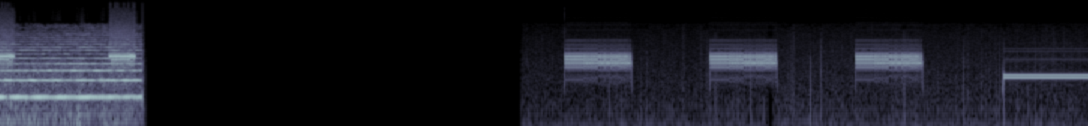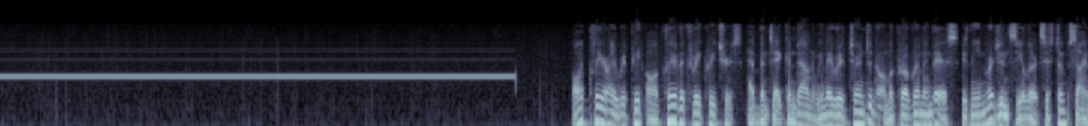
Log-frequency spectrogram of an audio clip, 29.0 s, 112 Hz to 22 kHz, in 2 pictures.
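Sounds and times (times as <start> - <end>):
data tone bursts: 7.6 - 8.4, 9.5 - 10.4, 11.4 - 12.3
two-tone attention signal: 7.6 - 8.4, 13.4 - 21.4.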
